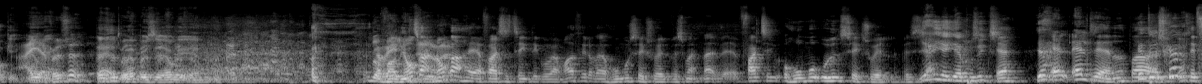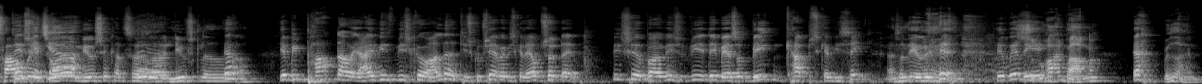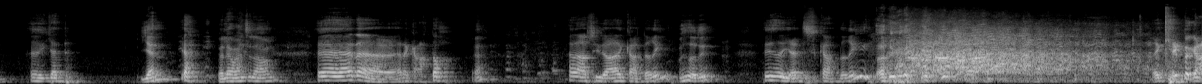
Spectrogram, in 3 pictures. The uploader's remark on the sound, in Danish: LIVE fra Det Bruunske Pakhus i Fredericia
